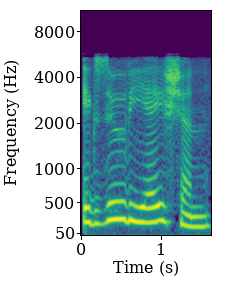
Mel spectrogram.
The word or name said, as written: exuviation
